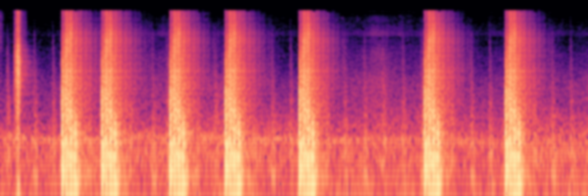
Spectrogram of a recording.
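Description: Short whooshing bursts sound again and again as a game character dashes.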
